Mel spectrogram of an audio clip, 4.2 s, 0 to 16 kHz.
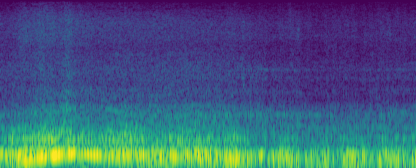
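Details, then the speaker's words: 1990 Jeep Cherokee Laredo XJ, 4.0L six-cylinder, loud exhaust, has a running issue and usually tries to die: blips up cleanly and settles to even rumbly idle, no stumble or stall; revs freely. "But this one will rev up and drive all fine."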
